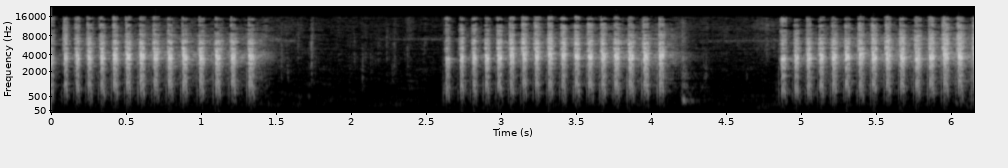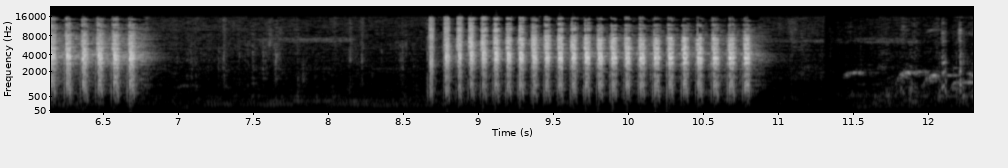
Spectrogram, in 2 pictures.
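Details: Tengkek buto (collared kingfisher) sings busily in a clear, fast series: four long bursts of rapid, harsh, evenly repeated kek notes, each about two seconds long, separated by short silences.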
